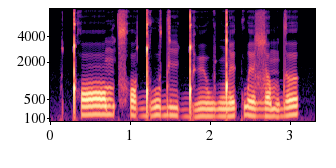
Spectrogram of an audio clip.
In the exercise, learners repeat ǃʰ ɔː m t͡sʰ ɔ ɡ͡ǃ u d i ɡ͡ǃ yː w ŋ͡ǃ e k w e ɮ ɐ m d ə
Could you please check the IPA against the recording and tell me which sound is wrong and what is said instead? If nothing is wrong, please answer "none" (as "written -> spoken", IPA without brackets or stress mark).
none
